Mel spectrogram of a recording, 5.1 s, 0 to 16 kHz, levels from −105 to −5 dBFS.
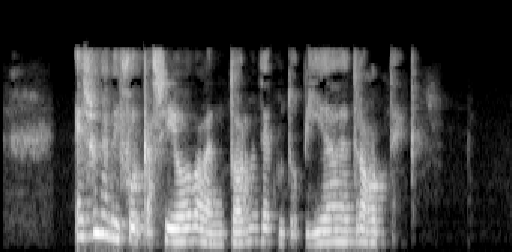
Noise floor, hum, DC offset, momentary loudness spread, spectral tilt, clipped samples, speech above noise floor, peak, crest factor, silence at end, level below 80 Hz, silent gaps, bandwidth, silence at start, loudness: -74 dBFS; none; under 0.1%; 12 LU; -4 dB/octave; under 0.1%; 58 dB; -2 dBFS; 16 dB; 1 s; -58 dBFS; none; 7.8 kHz; 0.75 s; -16 LUFS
